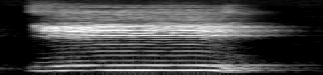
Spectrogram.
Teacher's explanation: Close, एकदम वर येते जीभ आपली. ई, वरच्या भागात जाते जीभ, आपल्या वरच्या भागाला जणू लागणार आहे असं वाटायला लागतं.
